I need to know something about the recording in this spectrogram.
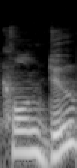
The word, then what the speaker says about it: Corn Du: A few people call it Corn Du, but I think it's pronounced Corn D.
